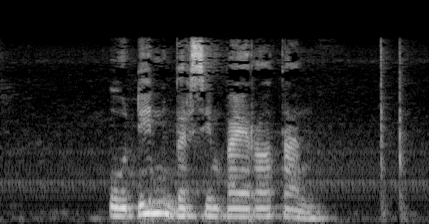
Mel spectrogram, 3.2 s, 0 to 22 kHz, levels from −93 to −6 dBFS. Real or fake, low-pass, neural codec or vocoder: real; 10.8 kHz; none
